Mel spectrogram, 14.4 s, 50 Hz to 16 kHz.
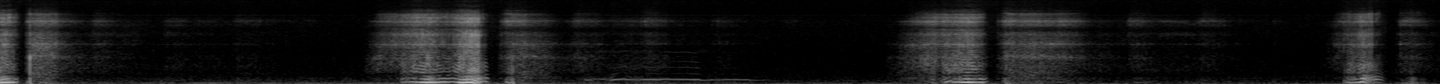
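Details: Accidental 47-minute recording of a person asleep, who describes their own snoring as funny: harsh, fluttering snores every four to five seconds, with a brief humming, whistly tone between breaths.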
